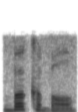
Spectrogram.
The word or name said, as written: bookable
